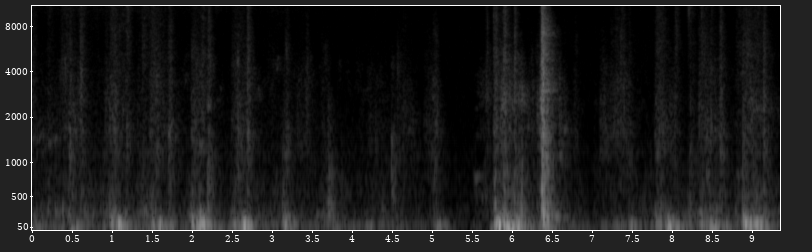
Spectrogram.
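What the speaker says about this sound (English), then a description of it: "I'm going to close the door" A door is pushed shut indoors, with a series of knocks, thumps and handling bumps spread across the stretch and one sharper slam near the middle, fairly close and otherwise quiet.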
